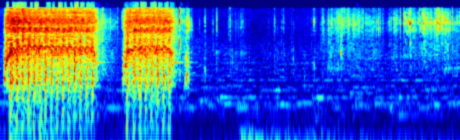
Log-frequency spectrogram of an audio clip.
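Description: A Krytac Trident LMG Enhanced airsoft machine gun fires two rapid full-auto bursts, each about a second long with a short gap between, followed by quieter mechanical clicks and handling noise.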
